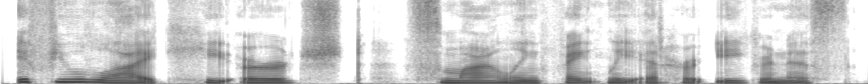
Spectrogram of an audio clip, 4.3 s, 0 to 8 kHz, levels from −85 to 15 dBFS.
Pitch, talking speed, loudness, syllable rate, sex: 180 Hz, 140 wpm, -21 LUFS, 4.0 syllables/s, female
